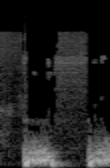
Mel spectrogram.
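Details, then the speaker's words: Stethoscope teaching example: low heart sounds with a sustained whooshing murmur filling systole, a systolic murmur of mitral insufficiency (left atrium–left ventricle valve). "c'est la contraction du cœur c'est le sou cistolique d'une insance mitrale mitrale la valve du côté gauche entre l'ORE gauche et ga"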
